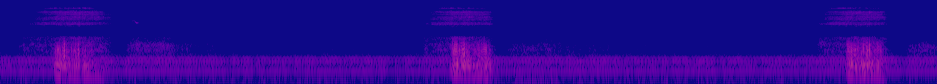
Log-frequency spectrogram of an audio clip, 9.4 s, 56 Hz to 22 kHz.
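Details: Three short snorting snores, roughly 15 breaths a minute, over a steady background hum from a sleeping Bichon Frise puppy; snoring.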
